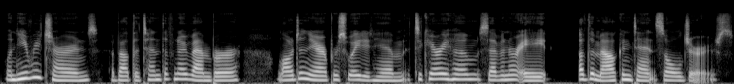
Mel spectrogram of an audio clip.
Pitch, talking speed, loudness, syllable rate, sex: 210 Hz, 170 wpm, -17 LUFS, 5.5 syllables/s, female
